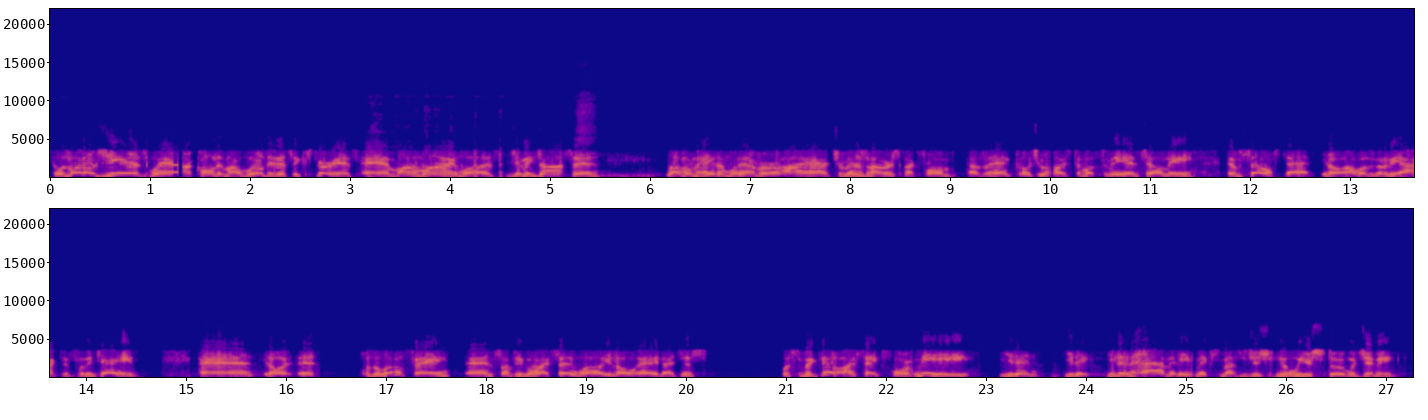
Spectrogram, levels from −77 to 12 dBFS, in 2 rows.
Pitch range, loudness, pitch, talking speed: 180-235 Hz, -24 LUFS, 200 Hz, 230 wpm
